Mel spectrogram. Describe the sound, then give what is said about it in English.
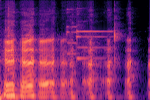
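A bright, high-pitched phone notification ding rings out briefly, its clear tone holding for a moment before fading, heard after some chuckling voices and under continuing talk. “It's the ding. That's my notification sound.”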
